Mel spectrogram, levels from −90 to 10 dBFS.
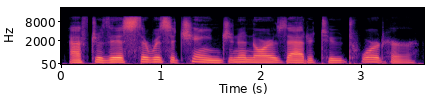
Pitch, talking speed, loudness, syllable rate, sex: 145 Hz, 180 wpm, -19 LUFS, 5.8 syllables/s, female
